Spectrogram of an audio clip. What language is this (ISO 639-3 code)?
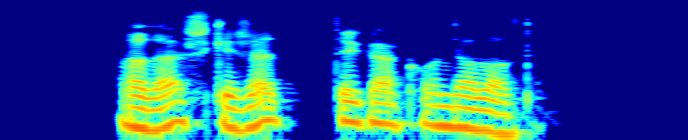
chm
